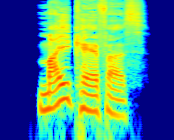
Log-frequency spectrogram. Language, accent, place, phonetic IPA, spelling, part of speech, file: German, Germany, Berlin, [ˈmaɪ̯ˌkɛːfɐs], Maikäfers, noun, De-Maikäfers.ogg
- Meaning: genitive singular of Maikäfer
